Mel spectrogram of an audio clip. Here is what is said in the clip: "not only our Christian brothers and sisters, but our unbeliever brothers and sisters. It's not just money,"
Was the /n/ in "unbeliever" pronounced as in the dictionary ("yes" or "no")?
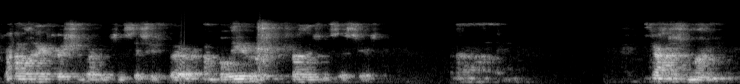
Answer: no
